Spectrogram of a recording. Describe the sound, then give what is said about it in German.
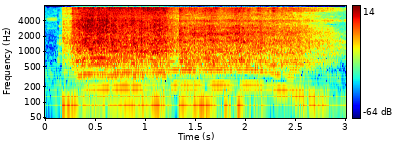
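A blender whirs loudly and steadily for about three seconds, a dense motor roar with a low hum, pureeing red cabbage, with no talking. “Ich würde jetzt mal pürieren.”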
